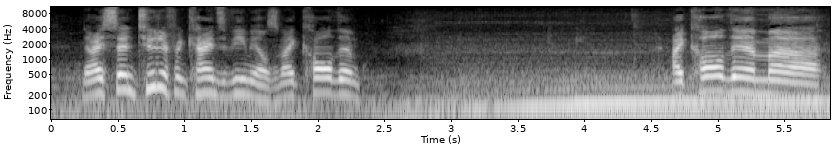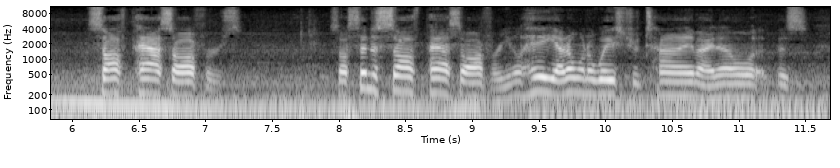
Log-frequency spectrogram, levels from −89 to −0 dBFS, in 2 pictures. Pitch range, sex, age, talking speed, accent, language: 135-170 Hz, male, 30-49, 200 wpm, American, English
